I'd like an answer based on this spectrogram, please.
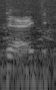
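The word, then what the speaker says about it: Dague: Dag. Last name spelled D A G U E. And it's pronounced D. D. Just put a D in front of an egg.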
